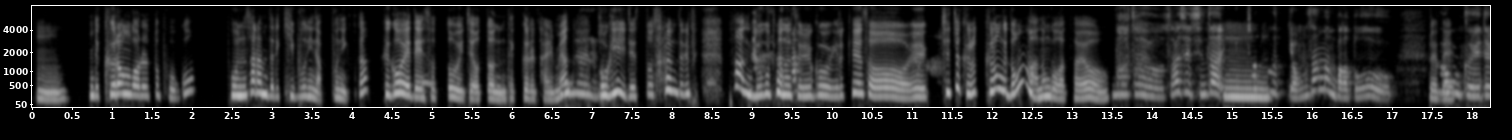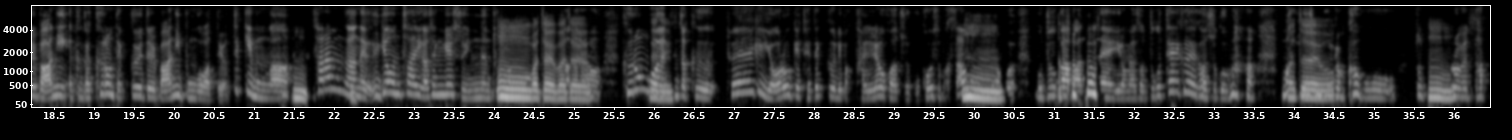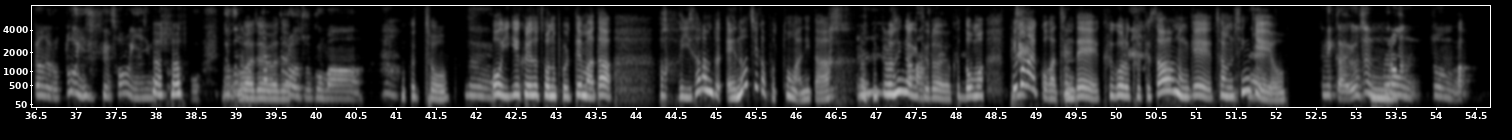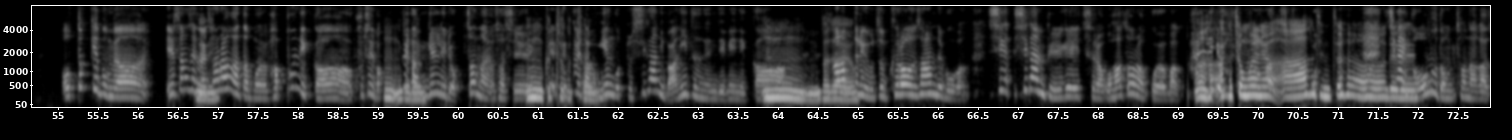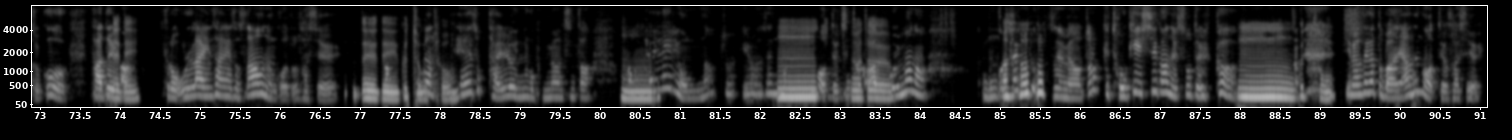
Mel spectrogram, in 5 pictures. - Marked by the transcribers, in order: tapping; other background noise; distorted speech; laughing while speaking: "거기에 이제 또 사람들이"; laugh; gasp; laugh; laughing while speaking: "막"; laugh; laughing while speaking: "인신"; gasp; laugh; laughing while speaking: "네"; laugh; laughing while speaking: "할 일이 없어 가지고"; laughing while speaking: "아"; laughing while speaking: "진짜요? 어"; laugh; laughing while speaking: "쏟을까?'"; laugh
- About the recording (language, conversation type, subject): Korean, unstructured, 온라인에서 벌어지는 싸움을 어떻게 바라보시나요?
